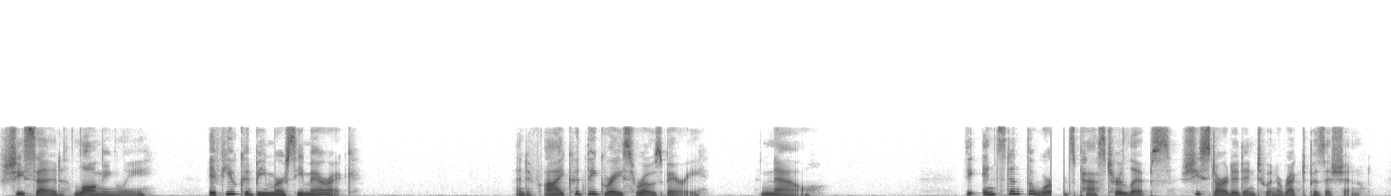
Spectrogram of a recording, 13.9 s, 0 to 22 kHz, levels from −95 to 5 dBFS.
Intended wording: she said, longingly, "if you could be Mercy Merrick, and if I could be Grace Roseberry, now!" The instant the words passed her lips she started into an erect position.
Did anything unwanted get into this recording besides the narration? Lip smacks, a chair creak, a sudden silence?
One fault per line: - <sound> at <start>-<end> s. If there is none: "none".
- dropout at 10.5-10.6 s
